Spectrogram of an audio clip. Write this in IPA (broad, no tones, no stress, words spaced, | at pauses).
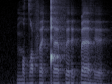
nɛdˤʊfɛǃɛ fɪ ɾɪk͡pɛɦɪ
